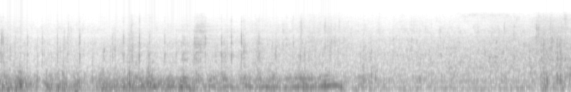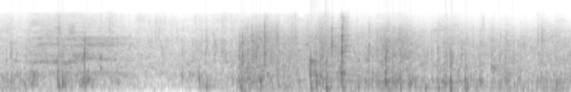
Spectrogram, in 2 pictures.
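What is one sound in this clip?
Footsteps scuff along a paved street.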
